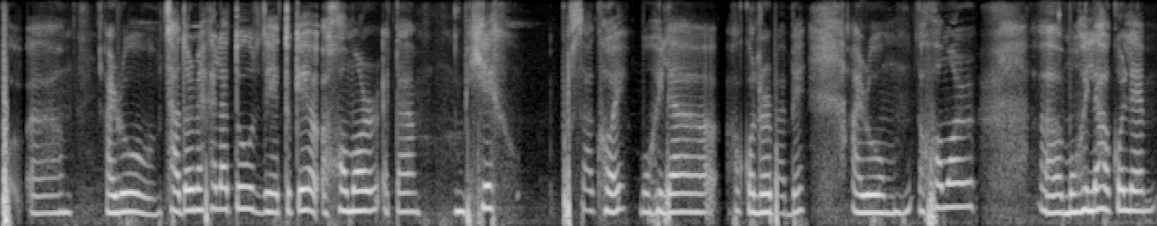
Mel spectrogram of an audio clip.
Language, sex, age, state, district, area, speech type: Assamese, female, 18-30, Assam, Nalbari, rural, spontaneous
